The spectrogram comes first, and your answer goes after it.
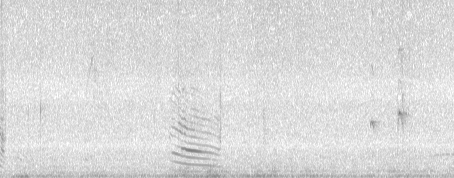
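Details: A community cat named Hachi, known for answering when called, gives one clear descending meow with rich harmonics, the pitch falling steadily over about a second, against low outdoor rumble and faint distant sounds.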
